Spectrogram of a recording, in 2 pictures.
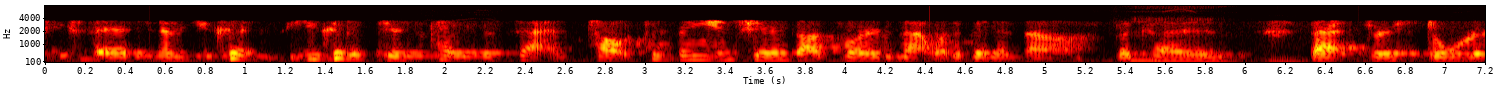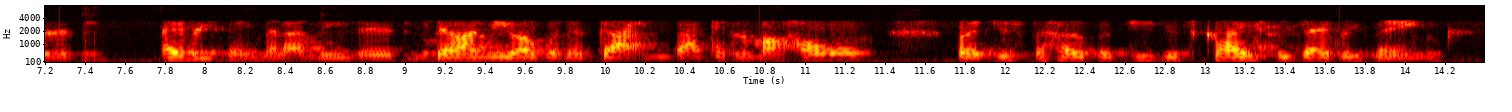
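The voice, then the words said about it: Slight accent. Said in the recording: “she has a little of an accent”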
